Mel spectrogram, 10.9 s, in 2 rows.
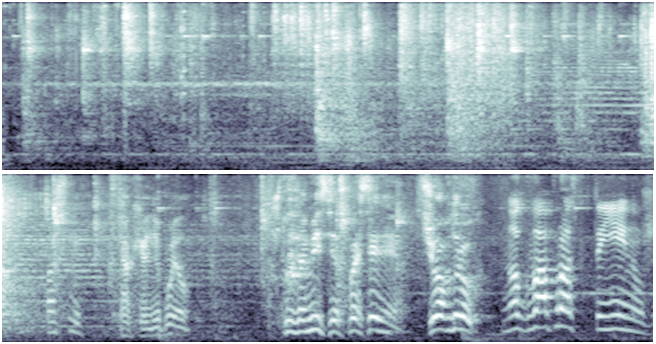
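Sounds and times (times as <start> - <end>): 
cage door being opened: 0.1 - 9.0
speech: 5.8 - 10.8.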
